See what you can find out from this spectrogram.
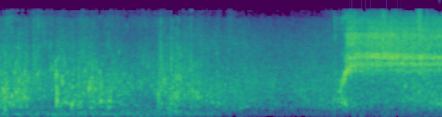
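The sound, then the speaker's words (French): Water splashes in a few quick bursts at the beach, like someone swimming and kicking in the sea and splashing another person, then a rising whistle-like tone cuts in and holds steady. “Arrête, tu m'éclabousses.”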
